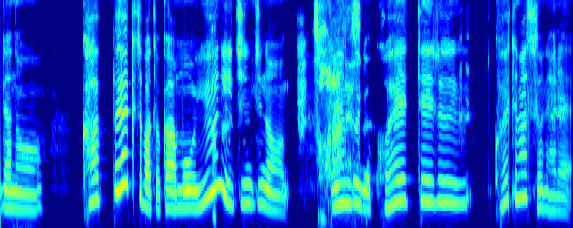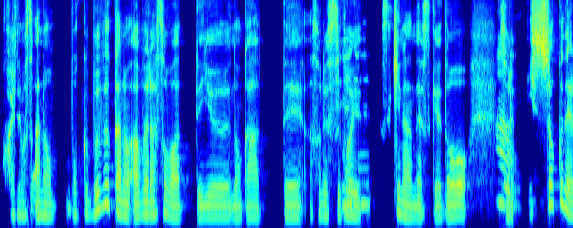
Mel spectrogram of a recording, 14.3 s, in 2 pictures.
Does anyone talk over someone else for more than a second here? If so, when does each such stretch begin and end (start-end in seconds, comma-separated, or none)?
none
